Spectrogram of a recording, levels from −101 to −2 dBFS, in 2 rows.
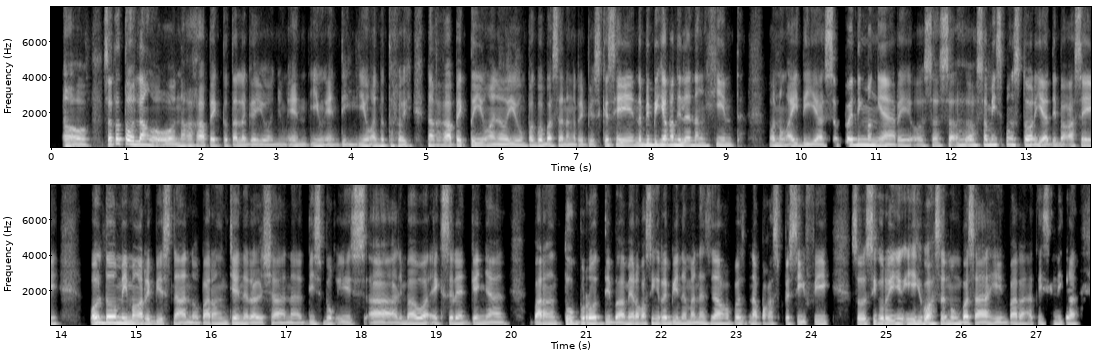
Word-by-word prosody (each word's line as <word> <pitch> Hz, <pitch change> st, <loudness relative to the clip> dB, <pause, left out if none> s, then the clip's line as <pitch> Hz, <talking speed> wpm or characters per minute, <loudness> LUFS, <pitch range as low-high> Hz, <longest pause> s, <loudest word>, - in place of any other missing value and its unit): Oo, 105 Hz, -6 st, +1 dB, 0.2 s
sa 190 Hz, -, +1 dB
totoo 255 Hz, -4 st, +6 dB
lang, 185 Hz, -3 st, +3 dB
oo, 105 Hz, -7 st, +1 dB
nakakaapekto 125 Hz, 0 st, -1 dB
talaga 110 Hz, -3 st, -2 dB
'yon, 90 Hz, 0 st, -4 dB
yung 105 Hz, -1 st, -9 dB
en 105 Hz, -2 st, -4 dB
yung 115 Hz, -1 st, -2 dB
ending, 95 Hz, -2 st, -6 dB
yung 120 Hz, +1 st, 0 dB
ano 120 Hz, -1 st, 0 dB
tuloy, 115 Hz, -3 st, -3 dB, 0.2 s
nakakaapekto 145 Hz, 0 st, 0 dB
yung 125 Hz, -1 st, -1 dB
ano, 100 Hz, -1 st, +1 dB
yung 110 Hz, +2 st, -1 dB
pagbabasa 115 Hz, -1 st, +1 dB
ng 105 Hz, -1 st, -4 dB
reviews. 95 Hz, -1 st, -6 dB
Kasi, 155 Hz, -2 st, +1 dB
nabibigyan 165 Hz, +2 st, +5 dB
ka 165 Hz, -, +3 dB
nila 155 Hz, -3 st, +4 dB
ng 140 Hz, -2 st, -1 dB
hint 115 Hz, -1 st, -3 dB, 0.4 s
o 125 Hz, -, -2 dB
ng 125 Hz, 0 st, -3 dB
idea, 110 Hz, -4 st, 0 dB
sa 160 Hz, +10 st, -5 dB
puwedeng 170 Hz, 0 st, +3 dB
mangyari 120 Hz, -7 st, +1 dB
o 110 Hz, +2 st, -7 dB
sa 130 Hz, +3 st, -4 dB
sa 135 Hz, +1 st, -2 dB
o 160 Hz, +1 st, 0 dB
sa 170 Hz, -, -3 dB
mismong 175 Hz, +1 st, +1 dB
storya, 170 Hz, 0 st, +2 dB
'di 110 Hz, -, -6 dB
ba? 115 Hz, -, -4 dB
Kasi, 120 Hz, -1 st, -1 dB, 0.4 s
although, 180 Hz, +1 st, +7 dB
may 160 Hz, -, +6 dB
mga 150 Hz, -2 st, +3 dB
reviews 125 Hz, +1 st, -4 dB
na 110 Hz, -3 st, 0 dB
ano, 95 Hz, -4 st, -3 dB
parang 110 Hz, +3 st, -2 dB
general 110 Hz, -2 st, 0 dB
siya, 95 Hz, -2 st, -4 dB
na 95 Hz, -2 st, -5 dB
this 115 Hz, +6 st, -5 dB
book 115 Hz, -1 st, -3 dB
is, 110 Hz, +3 st, -4 dB
ah, 100 Hz, -2 st, +1 dB
halimbawa, 115 Hz, +1 st, 0 dB
excellent, 115 Hz, 0 st, -2 dB
ganyan, 110 Hz, -1 st, -3 dB, 0.3 s
parang, 130 Hz, +4 st, +2 dB
too 135 Hz, -4 st, +2 dB
broad, 120 Hz, +2 st, +3 dB
'di 110 Hz, -, -1 dB
ba? 105 Hz, +1 st, +2 dB
Meron 130 Hz, +4 st, 0 dB
kasing 140 Hz, -1 st, -2 dB
review 120 Hz, -2 st, +1 dB
naman, 110 Hz, -2 st, -2 dB
naka 120 Hz, +1 st, 0 dB, 0.2 s
napaka-specific, 120 Hz, -3 st, -4 dB, 0.2 s
so, 135 Hz, -, 0 dB
siguro 145 Hz, 0 st, +1 dB
'yon 140 Hz, -2 st, +1 dB
yung -, -, -4 dB, 0.2 s
iiwasan 125 Hz, 0 st, +3 dB
mong 120 Hz, -1 st, +1 dB
basahin, 105 Hz, -2 st, +1 dB
para, 115 Hz, +1 st, -1 dB
at 125 Hz, +1 st, -9 dB
least, 115 Hz, +1 st, -7 dB
hindi 115 Hz, -, -2 dB
ka 120 Hz, 0 st, -1 dB
120 Hz, 180 wpm, -22 LUFS, 110-135 Hz, 0.4 s, although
